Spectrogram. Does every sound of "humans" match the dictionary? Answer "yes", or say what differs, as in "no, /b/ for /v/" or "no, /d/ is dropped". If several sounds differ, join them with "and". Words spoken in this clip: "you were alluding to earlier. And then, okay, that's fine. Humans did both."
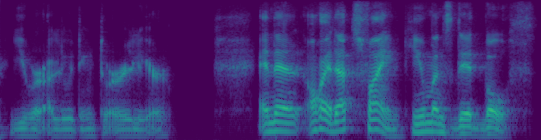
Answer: no, /s/ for /z/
